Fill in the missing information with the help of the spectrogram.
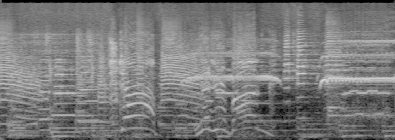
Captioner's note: whistles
